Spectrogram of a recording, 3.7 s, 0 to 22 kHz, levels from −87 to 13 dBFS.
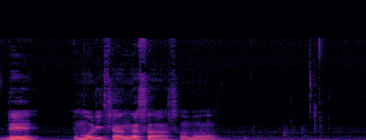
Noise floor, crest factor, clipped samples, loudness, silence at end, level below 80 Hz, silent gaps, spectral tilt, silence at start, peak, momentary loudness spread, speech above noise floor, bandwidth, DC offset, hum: -61 dBFS; 18 dB; under 0.1%; -31 LUFS; 1.45 s; -90 dBFS; none; -6.5 dB/octave; 0 s; -14 dBFS; 15 LU; 30 dB; 17 kHz; under 0.1%; none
